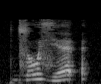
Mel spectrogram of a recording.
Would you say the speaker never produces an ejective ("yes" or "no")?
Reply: yes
